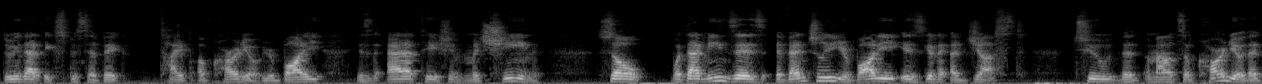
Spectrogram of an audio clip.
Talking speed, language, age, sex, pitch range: 145 wpm, English, 20-39, male, 110-135 Hz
